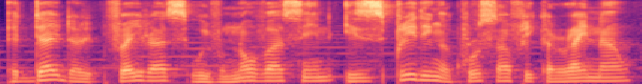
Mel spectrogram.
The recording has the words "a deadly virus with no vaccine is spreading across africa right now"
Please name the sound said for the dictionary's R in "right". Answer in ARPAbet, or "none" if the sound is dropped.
R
